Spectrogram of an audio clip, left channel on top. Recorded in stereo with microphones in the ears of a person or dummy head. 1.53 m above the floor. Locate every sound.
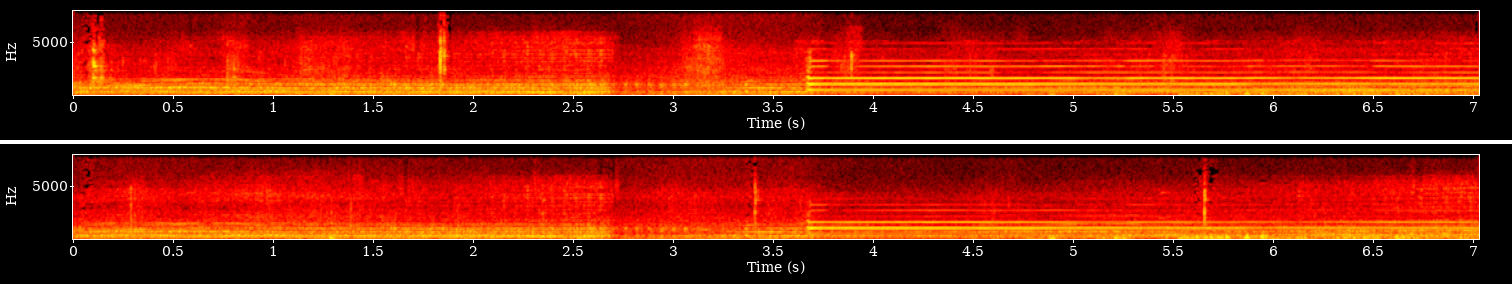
0.0 s a helicopter: 30° left (ahead or behind); by 7.0 s 30° right (ahead or behind)
3.7 s a trumpet: 35° left (ahead or behind)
